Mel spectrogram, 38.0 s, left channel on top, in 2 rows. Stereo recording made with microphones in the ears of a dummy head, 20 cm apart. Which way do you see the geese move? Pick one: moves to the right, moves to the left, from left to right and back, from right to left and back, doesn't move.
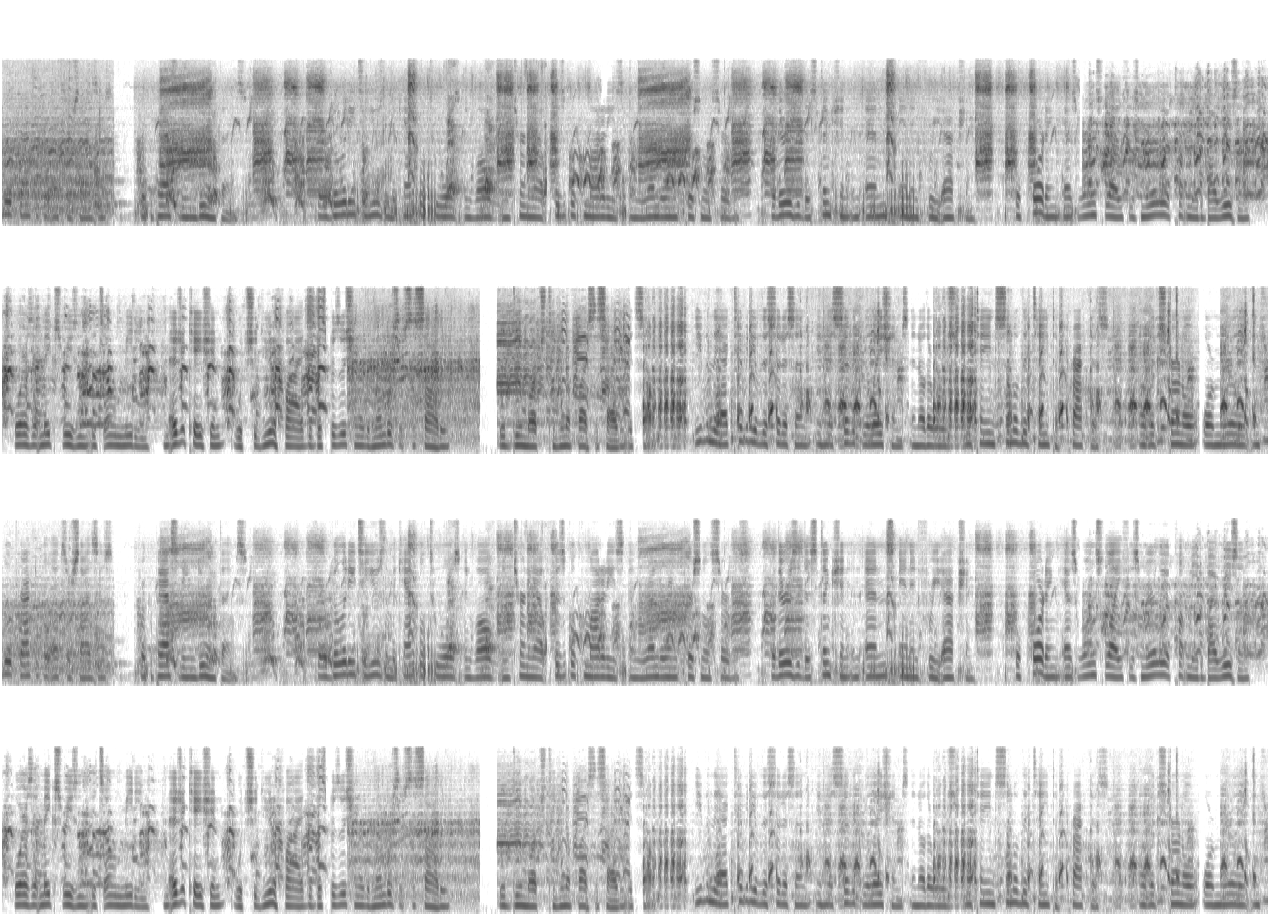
doesn't move.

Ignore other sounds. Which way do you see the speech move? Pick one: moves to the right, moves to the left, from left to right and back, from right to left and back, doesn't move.
moves to the left.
